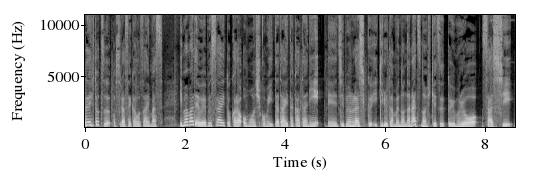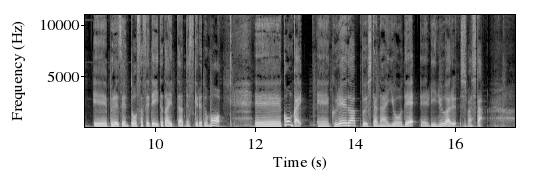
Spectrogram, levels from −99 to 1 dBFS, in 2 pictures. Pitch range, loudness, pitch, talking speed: 150-185 Hz, -17 LUFS, 160 Hz, 340 characters per minute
